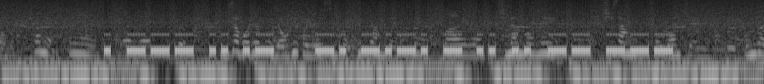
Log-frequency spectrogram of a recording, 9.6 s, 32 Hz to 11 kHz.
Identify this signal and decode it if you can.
Morse code (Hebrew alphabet), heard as a keyed tone, hand-sent with a paddle, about 16 wpm, 330 Hz, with the noise inside a car. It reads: והיא נסתיימה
